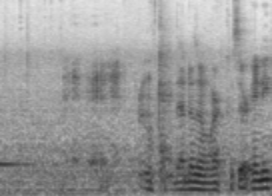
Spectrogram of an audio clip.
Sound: laughs

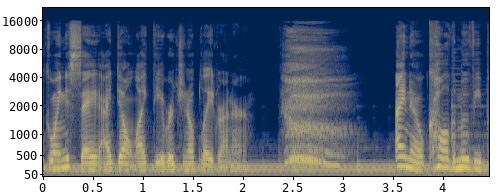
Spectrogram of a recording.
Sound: gasp

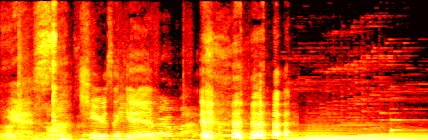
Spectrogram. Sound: laughs; peaceful orchestral music

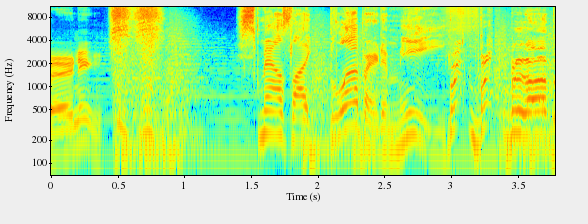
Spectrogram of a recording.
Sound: sniffing

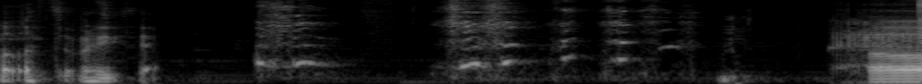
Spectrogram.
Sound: laughing

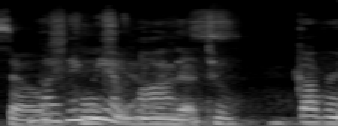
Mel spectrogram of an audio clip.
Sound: indistinct chatter

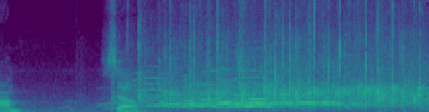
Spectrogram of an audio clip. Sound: crowd cheers

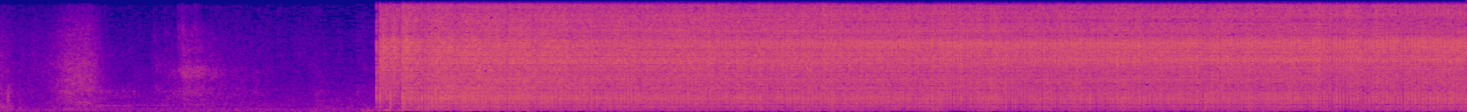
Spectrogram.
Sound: welding

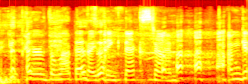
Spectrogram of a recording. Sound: laughter

